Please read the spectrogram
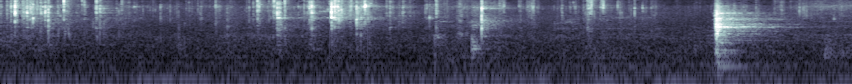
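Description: Scattered light clicks and rattles of a wiring harness's plastic connectors and loom knocking against a bare engine as it is handled and routed, with one louder clack near the end.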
